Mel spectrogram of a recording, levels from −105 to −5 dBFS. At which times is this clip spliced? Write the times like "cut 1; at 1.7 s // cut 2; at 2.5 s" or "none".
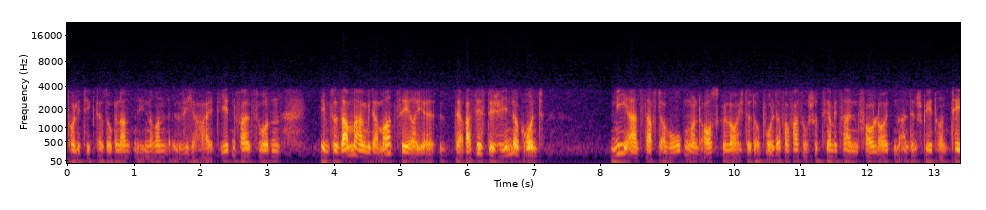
none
